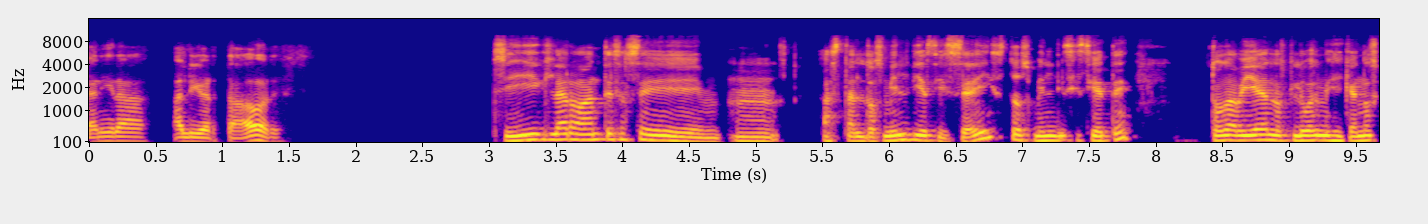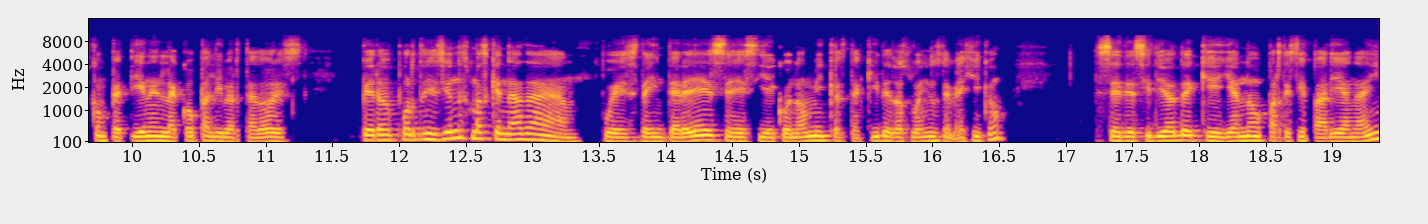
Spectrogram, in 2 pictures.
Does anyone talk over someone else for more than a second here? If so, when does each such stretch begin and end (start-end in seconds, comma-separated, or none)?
none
